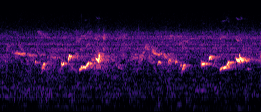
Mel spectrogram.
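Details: Black-crested bulbul singing at Kyari Village, Corbett National Park: short, bright whistled phrases with rising and falling notes, repeated about every half second to a second in loose bursts, over a quiet rural background.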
